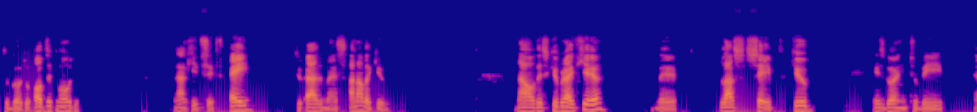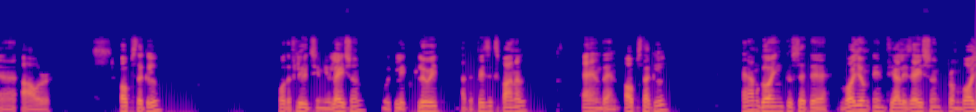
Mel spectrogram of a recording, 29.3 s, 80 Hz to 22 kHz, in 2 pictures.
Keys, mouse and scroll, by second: 0.9 Tab, 3.7 shift+a, 9.3 right click, 15.7 click, 16.9 click, 19.1 click.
